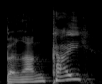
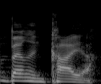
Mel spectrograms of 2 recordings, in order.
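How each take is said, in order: First: The name ends without a final vowel sound. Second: The name ends with a final vowel sound.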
